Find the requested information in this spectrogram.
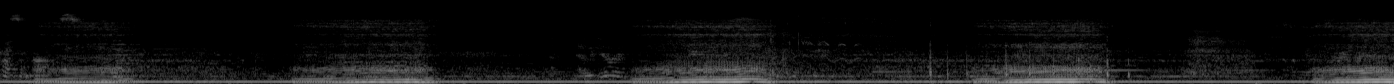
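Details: An adult woman snoring in her sleep at 2 a.m., loud enough to wake her husband and the cat: loud, regular rumbling snores on each breath in, about 18 a minute, over a steady low electrical hum.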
